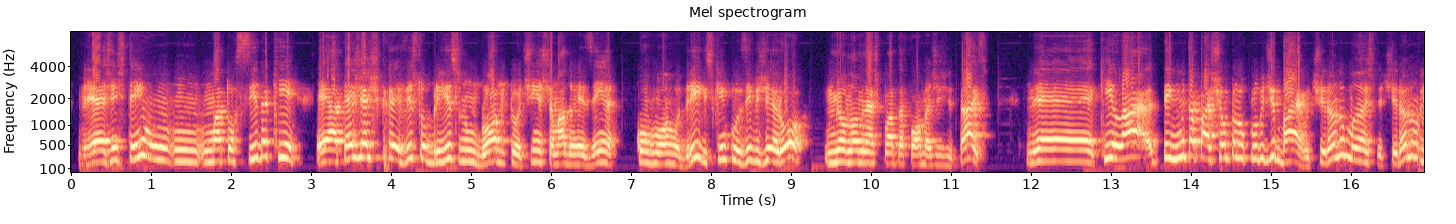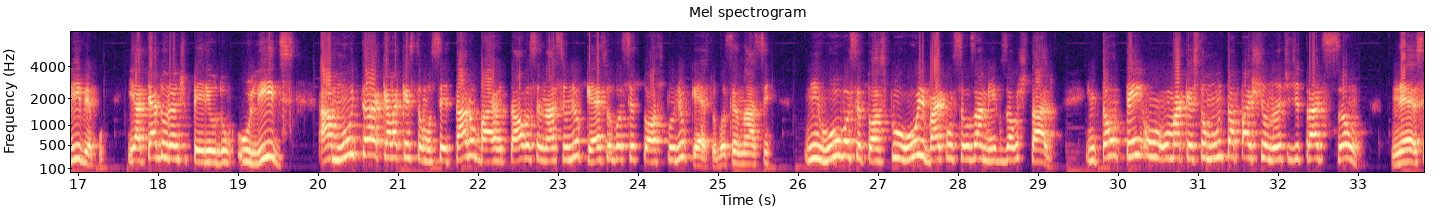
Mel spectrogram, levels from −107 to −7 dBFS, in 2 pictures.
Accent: Brazilian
